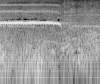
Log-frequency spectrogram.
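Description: A whistle held in one long, steady, high blast that cuts off about a second in, over the voices of a marching crowd.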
